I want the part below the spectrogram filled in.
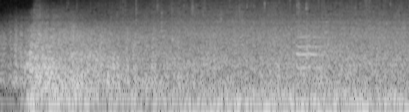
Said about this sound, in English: At that moment, the heavens opened up, unleashing torrential rain.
